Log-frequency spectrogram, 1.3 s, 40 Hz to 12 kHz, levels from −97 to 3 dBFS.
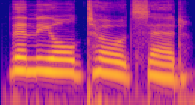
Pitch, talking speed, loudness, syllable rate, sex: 220 Hz, 230 wpm, -17 LUFS, 4.2 syllables/s, female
